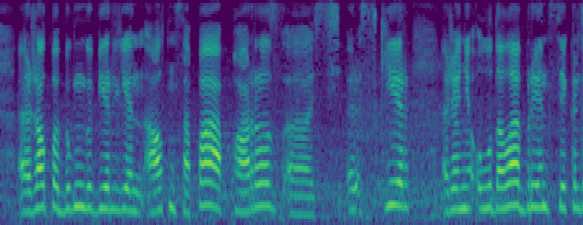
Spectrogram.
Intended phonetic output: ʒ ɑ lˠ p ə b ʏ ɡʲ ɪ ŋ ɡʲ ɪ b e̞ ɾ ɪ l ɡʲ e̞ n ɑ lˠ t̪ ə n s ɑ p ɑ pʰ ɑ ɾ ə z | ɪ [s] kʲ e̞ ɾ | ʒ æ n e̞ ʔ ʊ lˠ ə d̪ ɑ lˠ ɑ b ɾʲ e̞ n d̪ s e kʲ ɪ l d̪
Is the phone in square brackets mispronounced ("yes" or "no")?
no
